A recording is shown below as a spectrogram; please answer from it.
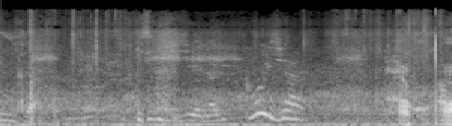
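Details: Female Alaskan Malamute, happy and talkative, greeting her returning people with drawn-out, arching howls that swoop up and down, then sharper yelps near the end, while people speak and laugh.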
